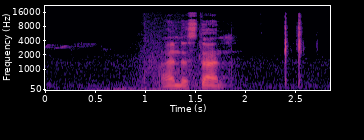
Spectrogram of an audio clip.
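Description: A deep-voiced man answers briefly and calmly.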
